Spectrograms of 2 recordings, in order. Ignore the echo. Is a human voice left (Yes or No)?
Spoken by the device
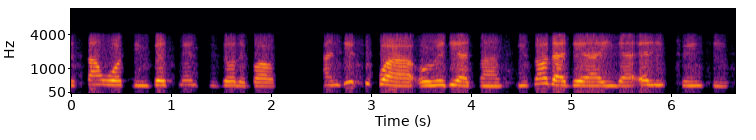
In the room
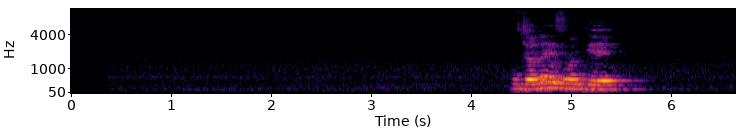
Yes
